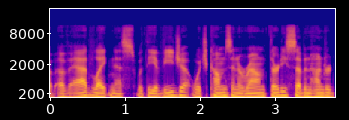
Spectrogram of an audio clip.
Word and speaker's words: Evija: Like most hypercars, the Lotus Evija, pronounced Evija, is a rare sight.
